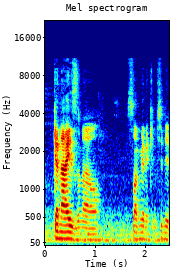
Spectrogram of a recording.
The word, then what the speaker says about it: Gneisenau: But I asked the German guys on our community contributor Discord, and they said it's pronounced Gneisenau.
